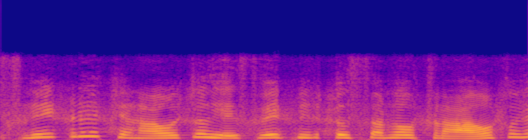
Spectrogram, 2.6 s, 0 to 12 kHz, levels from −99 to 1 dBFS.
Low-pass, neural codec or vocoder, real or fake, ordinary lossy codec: 7.2 kHz; codec, 16 kHz, 0.5 kbps, FreqCodec, larger model; fake; Opus, 64 kbps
